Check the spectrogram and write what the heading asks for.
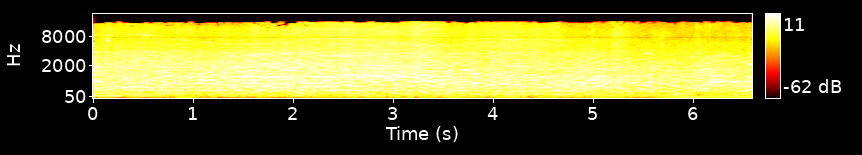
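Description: Busy city street ambience: many people talking at once, with traffic running underneath, steady throughout.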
